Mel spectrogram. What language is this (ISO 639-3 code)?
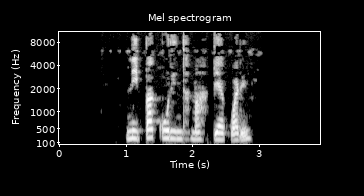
pua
